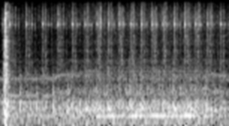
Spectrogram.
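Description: A sewing machine runs steadily at speed, stitching quilt pieces for a table runner in assembly-line fashion. Its needle whirs in a fast, even, continuous rhythm, close and alone with no voices.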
